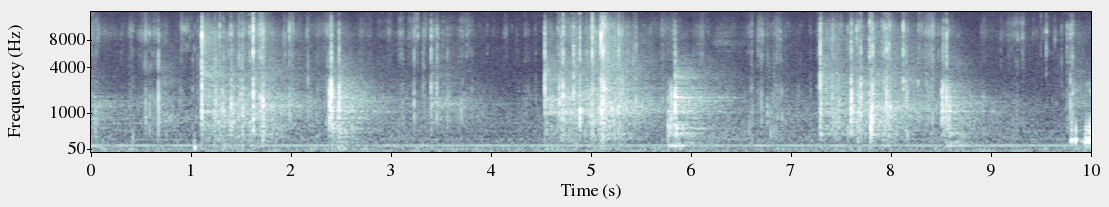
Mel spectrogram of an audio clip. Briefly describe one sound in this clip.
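Playing cards riffle and shuffle with a quick papery rustle.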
